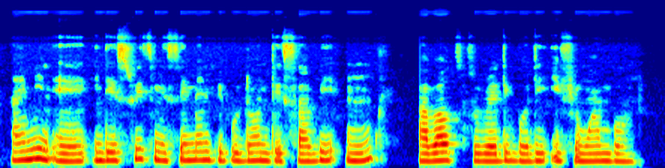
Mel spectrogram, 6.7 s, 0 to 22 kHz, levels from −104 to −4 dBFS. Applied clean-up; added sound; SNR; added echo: none; none; none; none.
